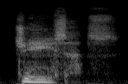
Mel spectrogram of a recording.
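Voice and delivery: a reverent whisper at the climax; whispered Jesus. Acted. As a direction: drop it to a breathy whisper on the name.

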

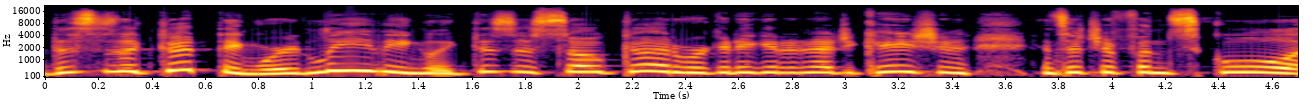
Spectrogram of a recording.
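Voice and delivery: sing-song denial of sadness; forced cheer. Retold or imitated. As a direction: talk yourself into being happy. Imitating own overbright forced optimism.

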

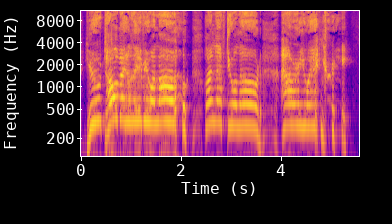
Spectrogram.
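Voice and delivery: loud high yell; exasperated yell. Retold or imitated. Yelling at his girlfriend who told him to leave, a loud high exasperated yell. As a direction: shout it at her in disbelief.

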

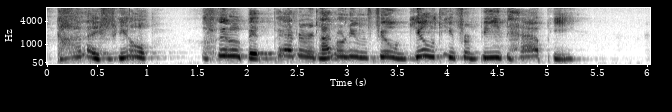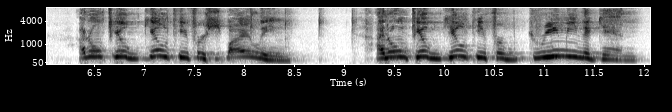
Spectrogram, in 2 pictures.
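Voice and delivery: high, loud, joyful prayer of a healed mourner; mourner's prayer. Pretend. Grieving believer thanking God after loss, high joyful prayer. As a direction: cry it out like someone freed from guilt. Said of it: "you could leave here today and say".

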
